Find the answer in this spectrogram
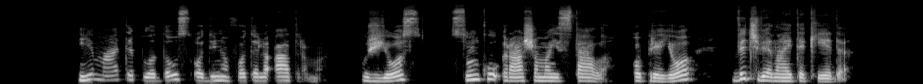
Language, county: Lithuanian, Panevėžys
